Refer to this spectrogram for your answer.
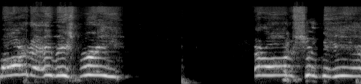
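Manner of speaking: very high, loud put-on voice. An actor describes a role she took as a paycheck, doing a Monty Python voice. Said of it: "it sounds something like Monty Python".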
